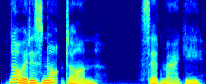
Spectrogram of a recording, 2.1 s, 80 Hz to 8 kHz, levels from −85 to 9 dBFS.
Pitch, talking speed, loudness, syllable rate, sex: 180 Hz, 205 wpm, -19 LUFS, 5.2 syllables/s, female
